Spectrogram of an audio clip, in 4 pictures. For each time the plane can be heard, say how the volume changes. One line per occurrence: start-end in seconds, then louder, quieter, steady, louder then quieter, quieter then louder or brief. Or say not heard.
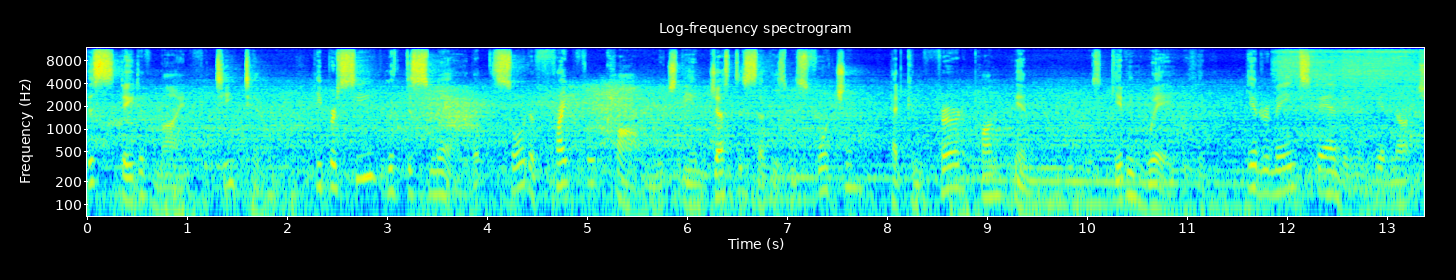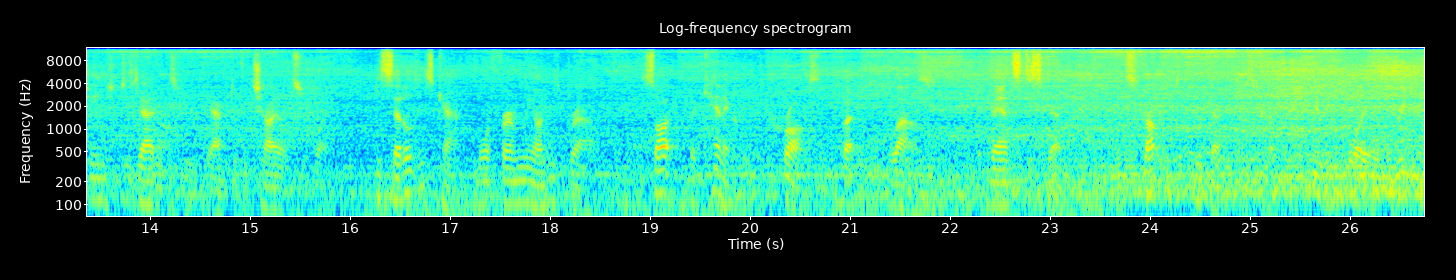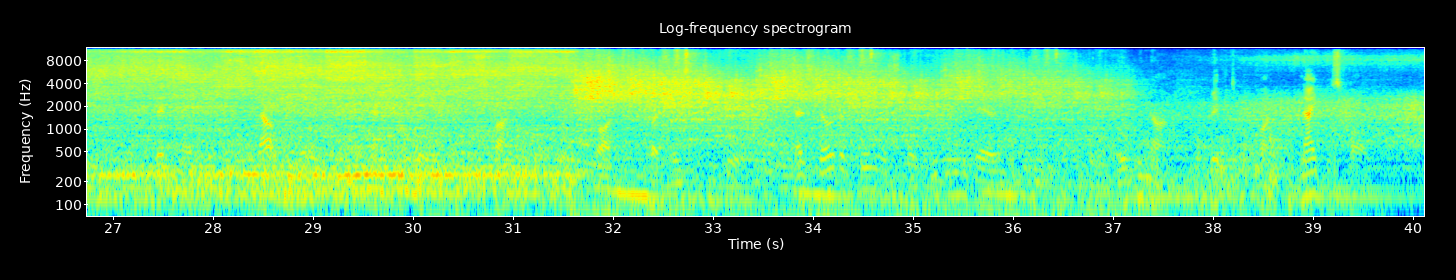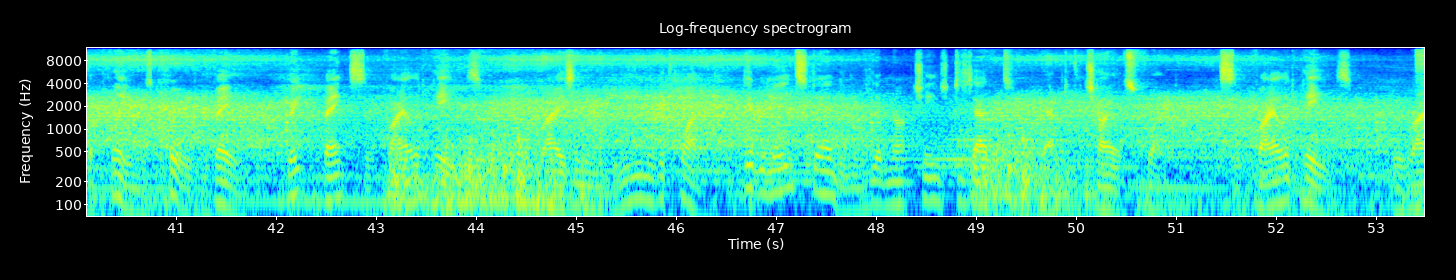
0.0-53.4 louder then quieter.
